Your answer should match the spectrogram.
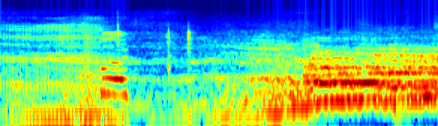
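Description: Calves bawling: a low moo falling in pitch at the start, then a longer call that rises in pitch about a second in and is held.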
